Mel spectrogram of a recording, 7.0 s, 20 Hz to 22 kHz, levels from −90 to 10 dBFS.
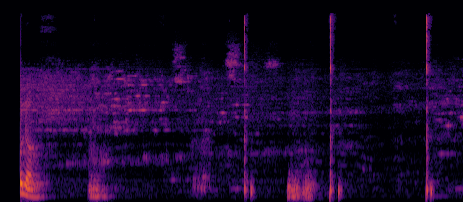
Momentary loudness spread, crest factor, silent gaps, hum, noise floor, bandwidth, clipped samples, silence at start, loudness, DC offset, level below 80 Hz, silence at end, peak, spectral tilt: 20 LU; 36 dB; none; none; -67 dBFS; 16.5 kHz; under 0.1%; 0.3 s; -37 LUFS; under 0.1%; -78 dBFS; 0 s; -4 dBFS; -3.5 dB/octave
